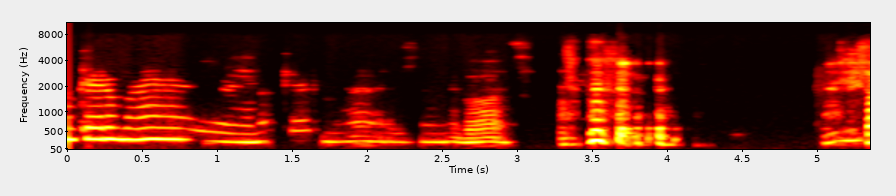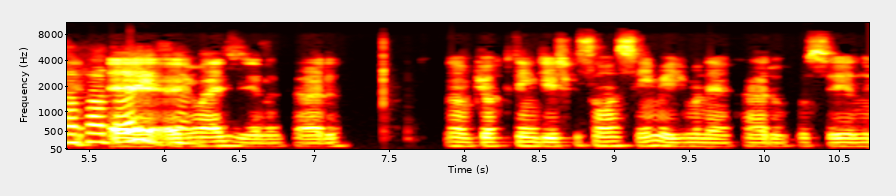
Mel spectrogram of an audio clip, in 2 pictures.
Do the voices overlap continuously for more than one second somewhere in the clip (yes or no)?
no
